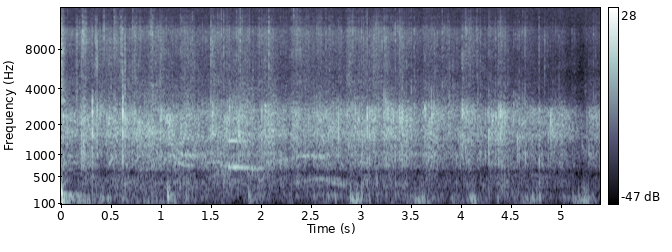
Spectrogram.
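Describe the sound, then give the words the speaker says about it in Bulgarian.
A crowd claps steadily for several seconds, a dense, even wash of many hands with no pauses. It stays fairly loud and consistent throughout, with no voices standing out. “ръкопляскането ви е болно от маймунски грип.”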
